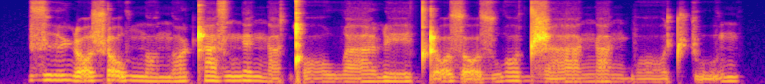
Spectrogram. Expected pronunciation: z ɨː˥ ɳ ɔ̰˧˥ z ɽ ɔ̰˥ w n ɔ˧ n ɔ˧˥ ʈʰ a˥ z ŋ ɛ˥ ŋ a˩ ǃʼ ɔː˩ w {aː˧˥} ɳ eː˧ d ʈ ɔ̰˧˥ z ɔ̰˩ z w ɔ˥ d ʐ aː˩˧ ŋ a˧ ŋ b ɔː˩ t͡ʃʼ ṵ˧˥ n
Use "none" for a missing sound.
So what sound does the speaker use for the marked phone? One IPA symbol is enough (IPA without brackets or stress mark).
aː˩˧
